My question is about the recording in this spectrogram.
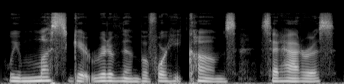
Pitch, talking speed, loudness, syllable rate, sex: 145 Hz, 190 wpm, -17 LUFS, 5.3 syllables/s, female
